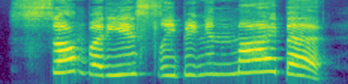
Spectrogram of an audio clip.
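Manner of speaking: high, loud, wee little voice. Narrator reading a story aloud, speaking Baby Bear's line in a wee little voice. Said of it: "said Baby Bear in his wee little voice".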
